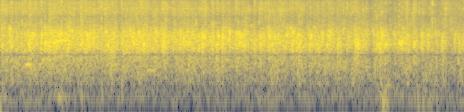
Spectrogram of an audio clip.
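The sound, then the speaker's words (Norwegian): A large audience applauds steadily and loudly for several seconds for Erling Sandmo, professor of history at the University of Oslo, a dense wash of many hands clapping with no break, sustained throughout. “En stor applaus for professor I historie ved Universitetet I Oslo, Erling Sandmo.”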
